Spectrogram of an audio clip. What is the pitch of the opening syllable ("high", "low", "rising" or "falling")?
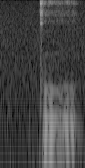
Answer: falling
